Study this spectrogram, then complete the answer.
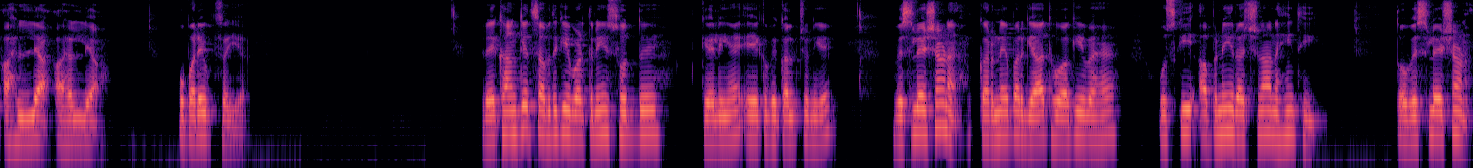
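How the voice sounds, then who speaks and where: A man teaching an exam-prep lesson who goes through answer options aloud and repeats each word slowly. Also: fairly high pitch, gravelly, warm tone. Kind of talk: explanatory lesson on spelling.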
